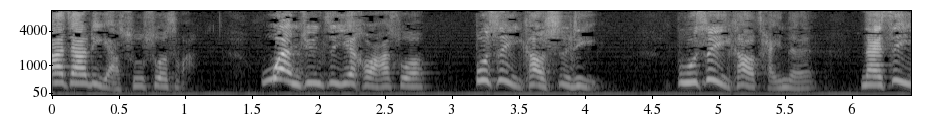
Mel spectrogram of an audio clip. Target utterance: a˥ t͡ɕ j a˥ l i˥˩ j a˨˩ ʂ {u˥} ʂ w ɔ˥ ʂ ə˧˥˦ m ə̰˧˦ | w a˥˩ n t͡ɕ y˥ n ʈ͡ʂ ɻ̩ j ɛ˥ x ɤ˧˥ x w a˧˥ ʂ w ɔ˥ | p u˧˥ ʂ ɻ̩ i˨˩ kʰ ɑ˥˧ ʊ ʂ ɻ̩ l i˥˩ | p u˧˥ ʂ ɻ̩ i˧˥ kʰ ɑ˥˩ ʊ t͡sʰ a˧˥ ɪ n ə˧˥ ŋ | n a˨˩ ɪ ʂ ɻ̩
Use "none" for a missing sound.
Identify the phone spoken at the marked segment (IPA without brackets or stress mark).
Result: u˥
